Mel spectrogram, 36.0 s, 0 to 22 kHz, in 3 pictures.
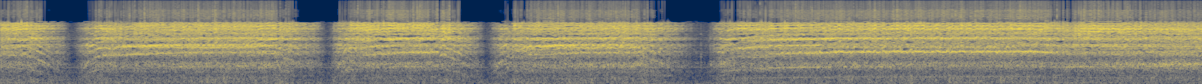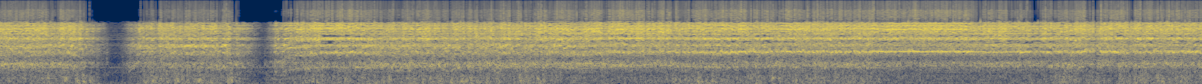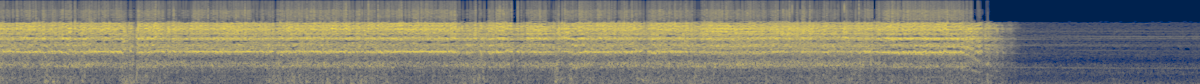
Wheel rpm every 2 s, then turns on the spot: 130, 150, 140, 120, 200, 210, 150, 150, 210, 220, 230, 230, 230, 230, 230, 230, 200, 10.
none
